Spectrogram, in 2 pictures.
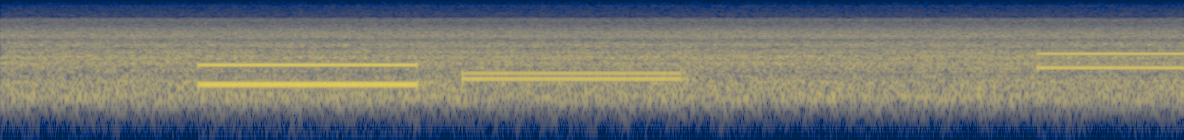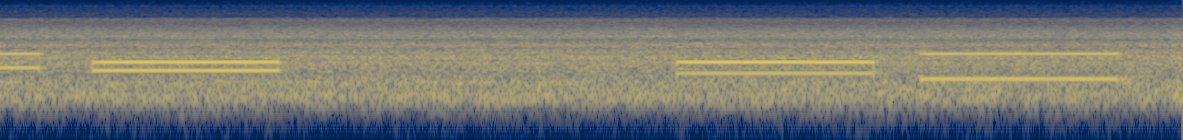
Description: Aircraft SELCAL, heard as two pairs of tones, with radio hiss and a squelch burst at the end. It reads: EM-GJ LS-KP JP-GS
